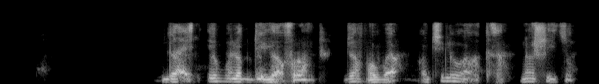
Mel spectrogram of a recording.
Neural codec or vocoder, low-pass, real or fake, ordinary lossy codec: codec, 24 kHz, 1.5 kbps, HILCodec; 7.2 kHz; fake; none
